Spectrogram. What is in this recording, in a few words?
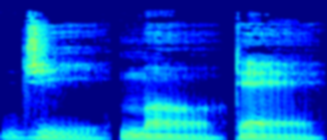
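"jimote", concatenated syllables; Affixing experiment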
